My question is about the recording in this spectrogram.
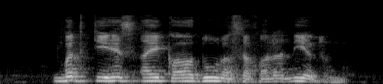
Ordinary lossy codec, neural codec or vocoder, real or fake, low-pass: Opus, 64 kbps; codec, 44.1 kHz, 3.4 kbps, Pupu-Codec; fake; 10.8 kHz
